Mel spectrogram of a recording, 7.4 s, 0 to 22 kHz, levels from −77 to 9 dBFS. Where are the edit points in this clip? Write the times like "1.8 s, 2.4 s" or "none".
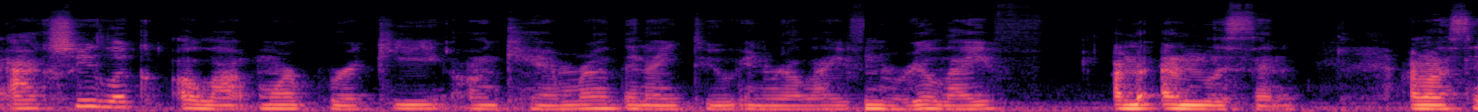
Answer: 4.3 s

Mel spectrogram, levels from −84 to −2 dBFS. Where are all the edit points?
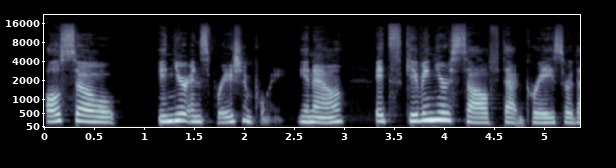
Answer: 3.1 s

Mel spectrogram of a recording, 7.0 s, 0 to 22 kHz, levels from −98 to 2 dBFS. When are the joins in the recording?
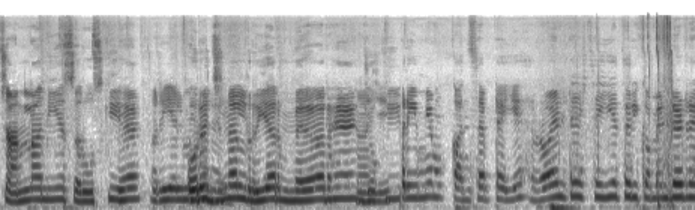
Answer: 4.0 s

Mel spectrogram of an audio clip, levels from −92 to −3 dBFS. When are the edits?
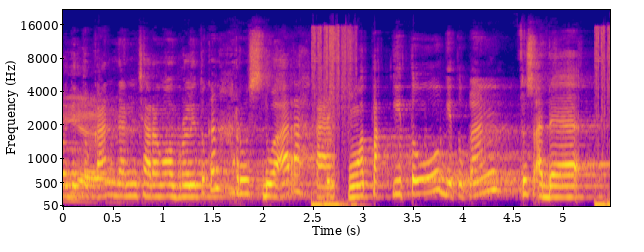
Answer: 2.7 s

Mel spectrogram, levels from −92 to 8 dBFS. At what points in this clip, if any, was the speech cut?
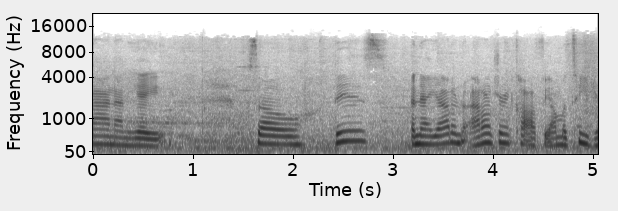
none

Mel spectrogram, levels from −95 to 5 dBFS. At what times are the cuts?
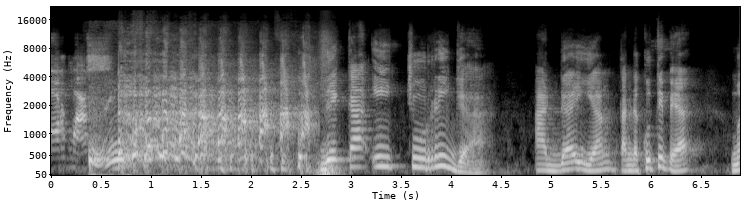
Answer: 2.6 s

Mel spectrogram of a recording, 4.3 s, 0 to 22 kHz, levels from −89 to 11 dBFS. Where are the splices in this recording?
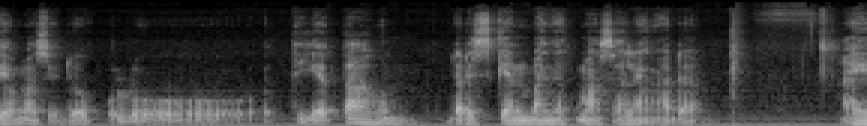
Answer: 2.1 s

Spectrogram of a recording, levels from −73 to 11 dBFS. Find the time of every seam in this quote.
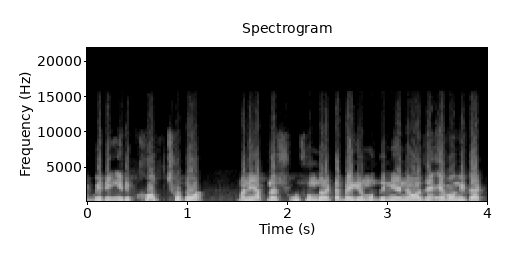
none

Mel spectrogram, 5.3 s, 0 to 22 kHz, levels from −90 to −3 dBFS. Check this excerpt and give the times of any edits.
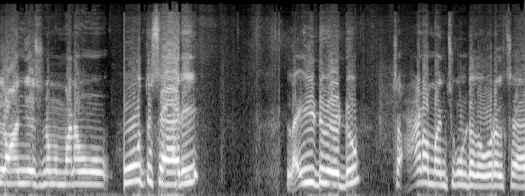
1.2 s

